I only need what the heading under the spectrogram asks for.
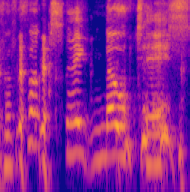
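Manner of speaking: high-pitched, drawn-out, stretched exclamation. Playing an assistant exasperated at going unnoticed: Miss Jones voice. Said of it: "with Miss Jones practically with them out now, going".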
